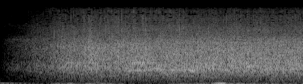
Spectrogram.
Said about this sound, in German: Da sagen wir natürlich... Applaus, Applaus. Applaus, Applaus.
